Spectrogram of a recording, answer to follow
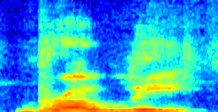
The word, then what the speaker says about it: Broly: by 15 140-pound Cole press watercolor Johnson is pronounced Broly yeah so remember to put in the description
